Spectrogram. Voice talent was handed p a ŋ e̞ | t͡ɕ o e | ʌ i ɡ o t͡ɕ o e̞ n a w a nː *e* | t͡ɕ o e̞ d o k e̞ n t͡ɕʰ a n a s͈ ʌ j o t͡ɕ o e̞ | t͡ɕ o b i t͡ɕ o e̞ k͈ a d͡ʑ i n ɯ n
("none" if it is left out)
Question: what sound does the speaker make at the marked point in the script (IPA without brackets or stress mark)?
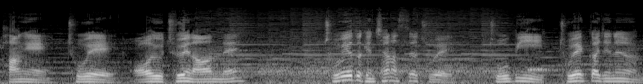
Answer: e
